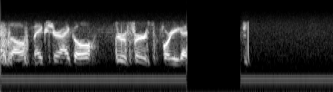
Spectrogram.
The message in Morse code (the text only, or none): none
